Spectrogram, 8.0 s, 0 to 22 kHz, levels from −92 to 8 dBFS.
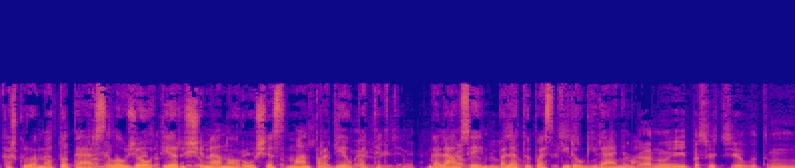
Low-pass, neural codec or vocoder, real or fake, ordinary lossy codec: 14.4 kHz; none; real; MP3, 48 kbps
